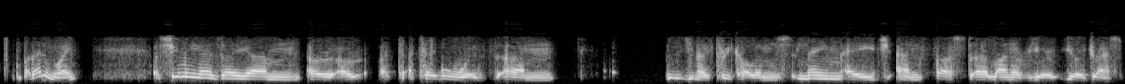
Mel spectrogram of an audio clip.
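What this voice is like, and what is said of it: Hoarse, partly lost voice. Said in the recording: “I'm losing my voice here ... shouting has caused me to lose half my voice”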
